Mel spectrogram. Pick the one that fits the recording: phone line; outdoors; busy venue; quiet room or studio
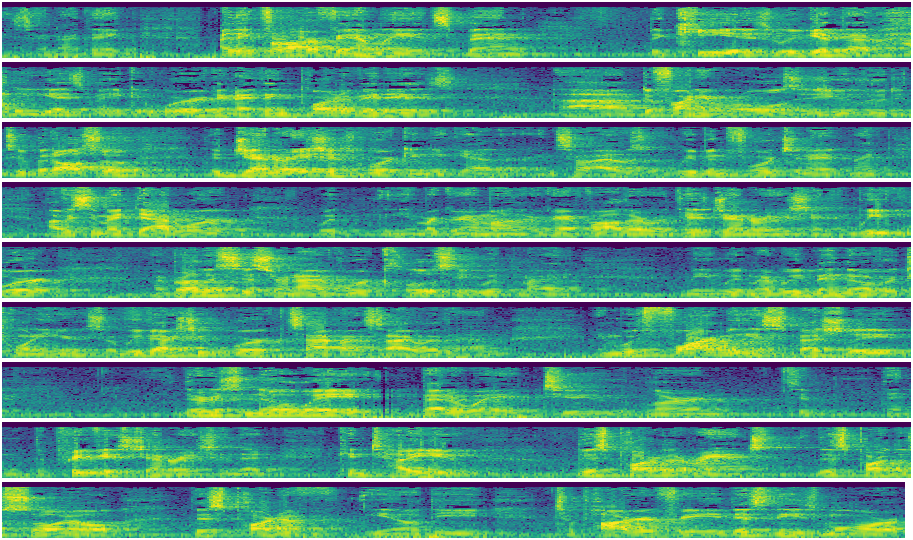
busy venue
